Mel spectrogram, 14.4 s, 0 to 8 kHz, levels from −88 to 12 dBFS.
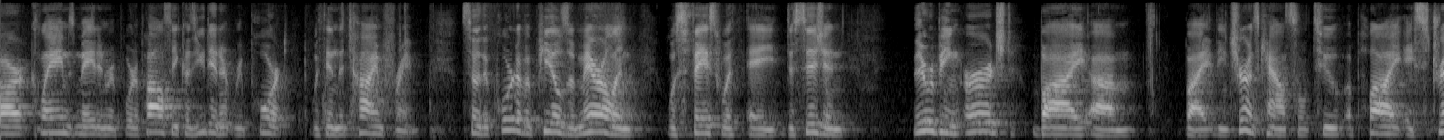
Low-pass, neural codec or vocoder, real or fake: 7.2 kHz; vocoder, 44.1 kHz, 128 mel bands every 512 samples, BigVGAN v2; fake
